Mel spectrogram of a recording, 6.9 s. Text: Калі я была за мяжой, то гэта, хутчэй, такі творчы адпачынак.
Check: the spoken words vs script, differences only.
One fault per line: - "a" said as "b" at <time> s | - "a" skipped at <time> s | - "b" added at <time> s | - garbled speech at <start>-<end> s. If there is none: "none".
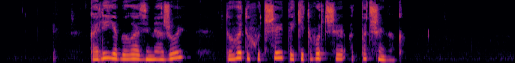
none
